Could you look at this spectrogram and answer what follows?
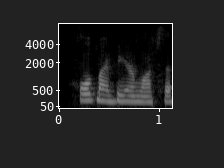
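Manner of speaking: normal talking voice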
